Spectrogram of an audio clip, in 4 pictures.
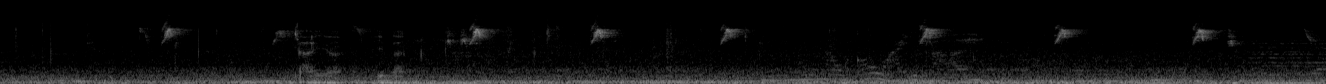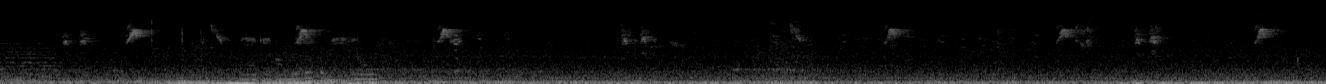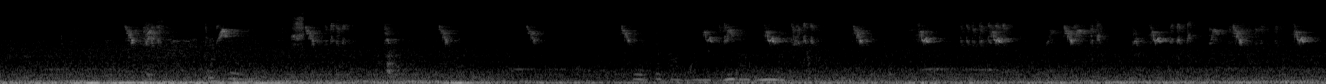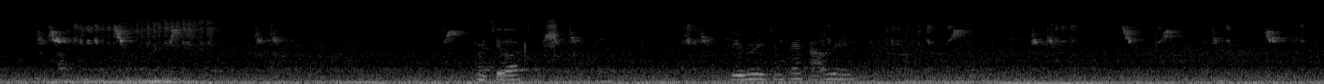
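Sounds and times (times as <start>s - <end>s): birds chirping: 0.7s - 53.0s.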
